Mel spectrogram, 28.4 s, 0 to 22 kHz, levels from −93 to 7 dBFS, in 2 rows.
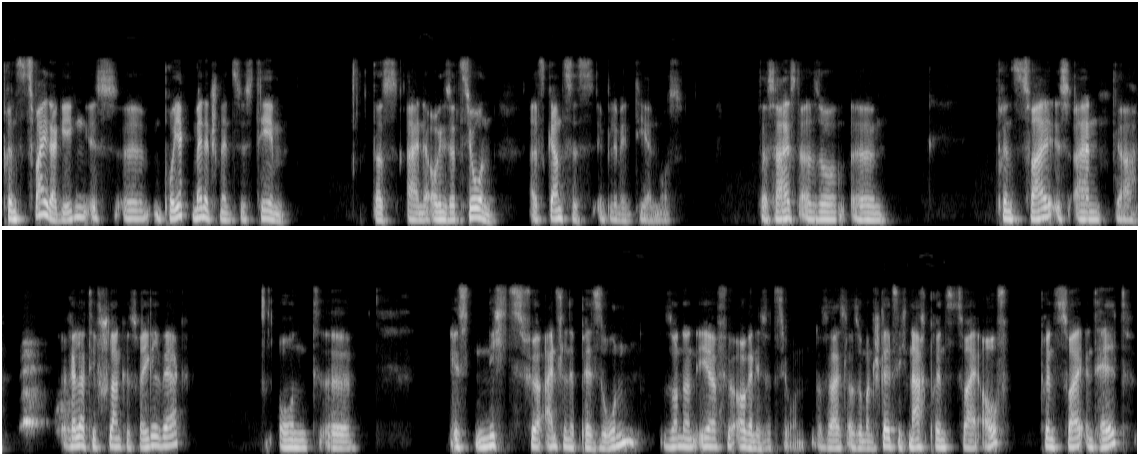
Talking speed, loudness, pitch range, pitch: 105 wpm, -19 LUFS, 125-150 Hz, 135 Hz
